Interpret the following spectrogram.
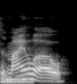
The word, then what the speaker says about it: Milo: It's not Milo? No. It's Milo? It could be pronounced Milo too. It's not. M-I-L-O. I looked it up. I looked it up a lot. It's Milo.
